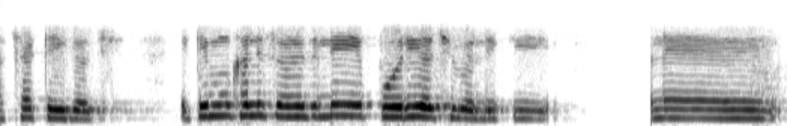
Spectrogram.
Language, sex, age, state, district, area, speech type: Odia, female, 18-30, Odisha, Jajpur, rural, conversation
